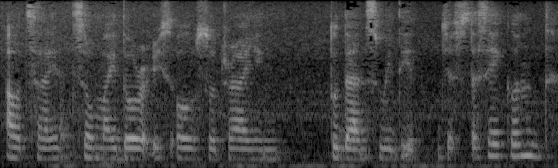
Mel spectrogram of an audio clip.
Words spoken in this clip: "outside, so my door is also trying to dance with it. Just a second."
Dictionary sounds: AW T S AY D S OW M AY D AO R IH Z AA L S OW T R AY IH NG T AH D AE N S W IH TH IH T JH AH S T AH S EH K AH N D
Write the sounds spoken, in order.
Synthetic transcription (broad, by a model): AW T S AY D S OW M AY D AO R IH S AA L S OW T R AY IH NG T AH D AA N S W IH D IH T JH AH S T AH S EH K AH N D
